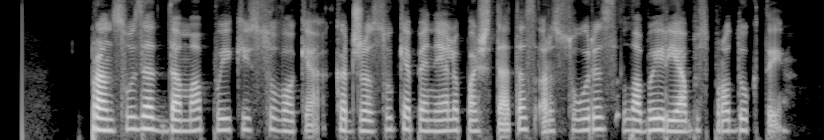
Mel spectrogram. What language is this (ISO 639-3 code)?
lit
